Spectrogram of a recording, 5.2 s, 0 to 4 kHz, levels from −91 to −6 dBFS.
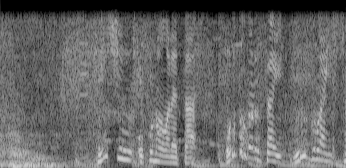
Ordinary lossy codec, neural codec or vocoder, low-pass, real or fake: none; codec, 44.1 kHz, 3.4 kbps, Pupu-Codec; 3.6 kHz; fake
